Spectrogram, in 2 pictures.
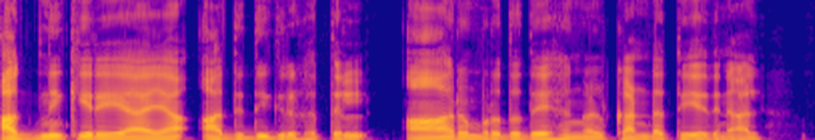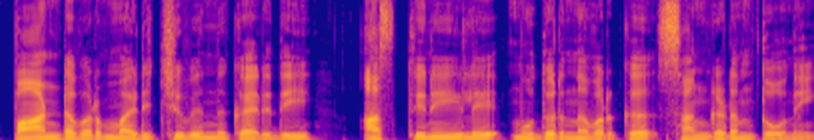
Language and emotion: Malayalam, neutral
